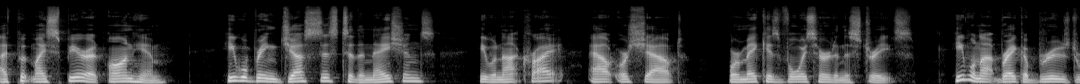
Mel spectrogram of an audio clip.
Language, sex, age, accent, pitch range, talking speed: English, male, 50-69, American, 110-130 Hz, 190 wpm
